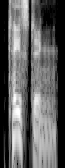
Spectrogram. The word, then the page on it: tasting: British English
